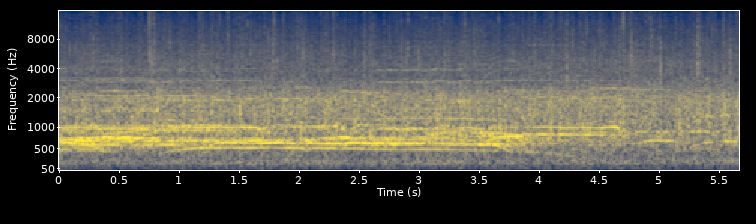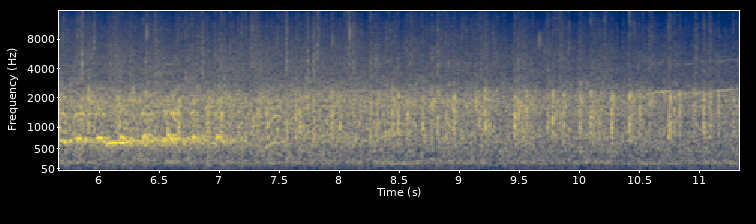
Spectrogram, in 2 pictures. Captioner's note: cheers and Applause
